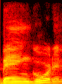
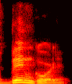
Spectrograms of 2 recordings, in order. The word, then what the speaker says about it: Ben Gordon: The basketball player name ain't Bang Gordon. It's Ben Gordon. Just like the Bengals.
